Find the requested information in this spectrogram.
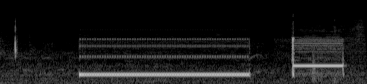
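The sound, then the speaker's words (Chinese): A mobile phone call is placed: a brief click, then a steady telephone tone holding for nearly two seconds. After a short gap comes a shorter, higher tone. “洛伊掏出手机，面无表情地拨通了一个电话。”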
